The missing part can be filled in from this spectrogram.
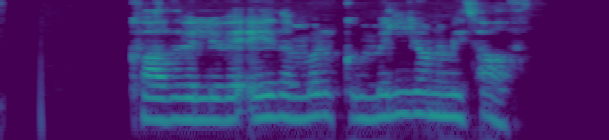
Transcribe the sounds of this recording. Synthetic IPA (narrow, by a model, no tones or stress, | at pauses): kʰvaːðvɪlːɪvɪʔeːjðamœɾkʏmːɪljownʏmiθaθ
